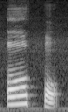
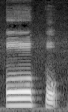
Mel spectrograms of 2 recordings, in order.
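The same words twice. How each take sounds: Both takes have the same delivery.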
